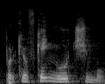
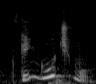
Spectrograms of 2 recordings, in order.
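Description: First: Said in the usual way. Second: "Eu fiquei em último" in a high, whiny, sobbing pitch; mock crying. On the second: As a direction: whine it like a boy crying over losing. ("Eu fiquei em último" com voz aguda de choro imitado) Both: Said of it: "eu falando chorando".

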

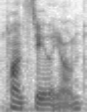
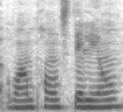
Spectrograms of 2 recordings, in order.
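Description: First: "Ponce de Leon" with a Spanish "Ponce", stress on PONCE; Spanish pronunciation. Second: "Ponce de Leon" detto con la o lunga e dura, alla francese; "Ponce de Leon" pronunciato alla francese, lento; mispronounced Ponce de Leon. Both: Shown as a demonstration. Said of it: "No, that's not how you say it".

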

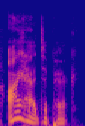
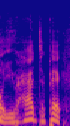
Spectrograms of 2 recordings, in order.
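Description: First: "I" stressed to make it personal. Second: HAD leaned on, falling off to "pick"; "had" stressed as a firm obligation. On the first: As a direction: lean hard on the word "I". Repeats the rule, now about self. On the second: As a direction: put the weight on "had". Rephrasing a rule with shifted stress. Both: Real, not acted.

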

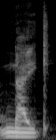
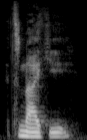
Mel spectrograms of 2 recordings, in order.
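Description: First: Nike said as one syllable, rhyming with bike; Nike as coworkers say it. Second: Nike said in two syllables, ending in ee; correct Nike. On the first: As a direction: say Nike with no final ee sound, like Nyke. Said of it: "Or as my coworkers call it". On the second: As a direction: say Nike as Nye-kee, exasperated. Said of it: "Nobody says Nike". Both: Retold or imitated.

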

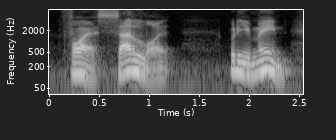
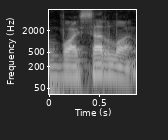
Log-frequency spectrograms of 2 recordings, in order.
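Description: First: Drawn-out, disbelieving echo; incredulous. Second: Said in the usual way. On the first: Retold or imitated. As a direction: slowly repeat it as if let down and baffled. Dismayed reaction to the announcement.

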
